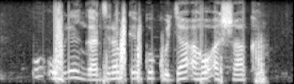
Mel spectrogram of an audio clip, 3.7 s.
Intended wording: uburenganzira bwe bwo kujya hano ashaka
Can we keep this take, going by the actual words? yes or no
no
